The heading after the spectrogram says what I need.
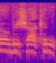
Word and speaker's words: Obisakin: fact an honor for me to introduce Minister obish Shakin to you written obis sakin but pronounced obish Shakin uh it's an honor and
